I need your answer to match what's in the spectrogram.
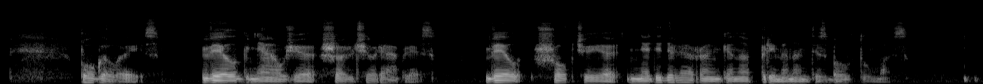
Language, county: Lithuanian, Utena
